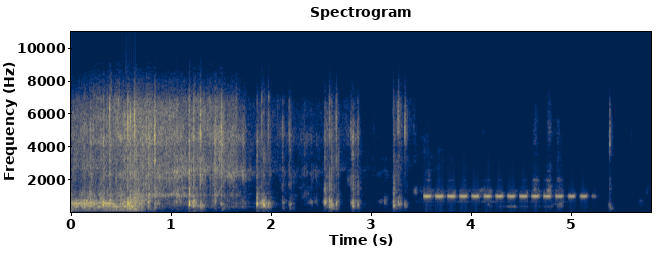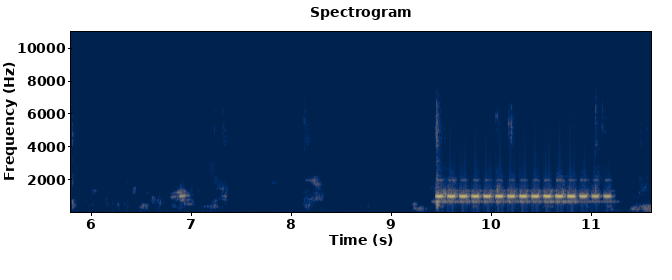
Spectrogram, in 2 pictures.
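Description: A phone rings in two bursts of rapid, pulsing trills, each about two seconds long and several seconds apart, following a stretch of clattering handling noise at a model train layout.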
